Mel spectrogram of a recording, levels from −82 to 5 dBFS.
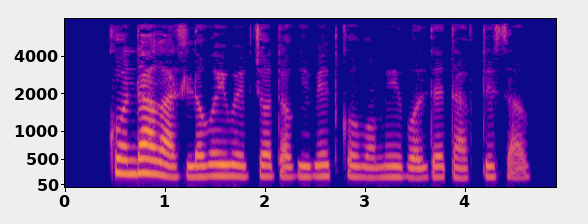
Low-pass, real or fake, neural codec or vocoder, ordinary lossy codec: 7.2 kHz; real; none; MP3, 48 kbps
